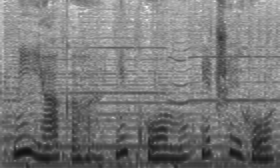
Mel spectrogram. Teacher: ў адмоўных займенніках з прыстаўкай «ні» ва ўскосных склонах націск будзе падаць не на прыстаўку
